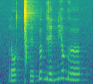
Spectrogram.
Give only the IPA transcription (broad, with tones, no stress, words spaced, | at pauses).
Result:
ɾo˩˧ǀʰɪ˩ɠɵ˥ɡe˧ bʲɔ˥ɡɵ˧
